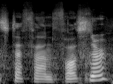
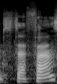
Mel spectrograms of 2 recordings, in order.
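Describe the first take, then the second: First: Slow, careful "Stefan Fosner" with a rising end; careful name. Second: Said in the usual way. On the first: Real, not acted. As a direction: spell out "Stefan Fosner" slowly, each syllable clear. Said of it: "um, Stefan".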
